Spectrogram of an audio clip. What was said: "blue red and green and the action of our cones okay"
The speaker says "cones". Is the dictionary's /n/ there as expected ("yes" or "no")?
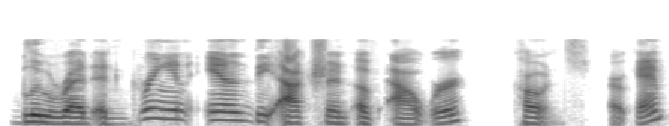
yes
